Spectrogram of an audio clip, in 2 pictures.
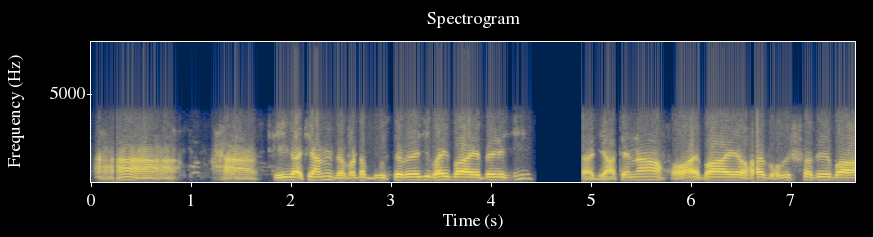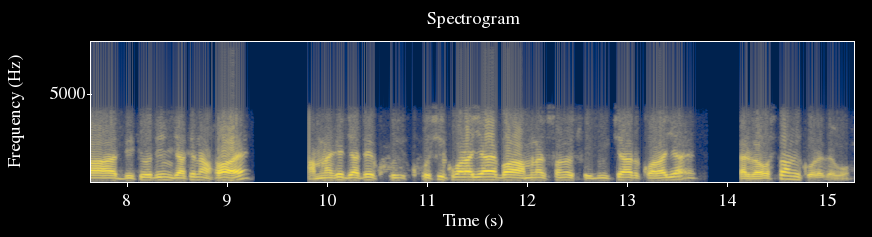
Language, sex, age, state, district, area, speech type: Bengali, male, 30-45, West Bengal, Darjeeling, rural, conversation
